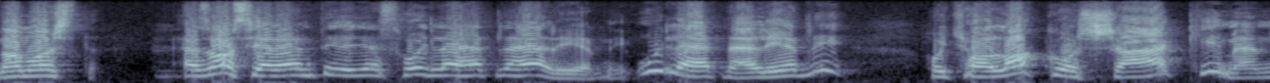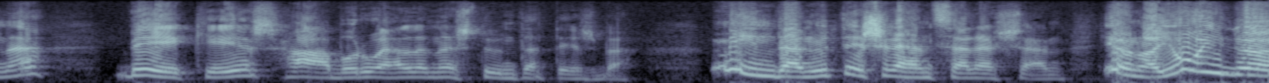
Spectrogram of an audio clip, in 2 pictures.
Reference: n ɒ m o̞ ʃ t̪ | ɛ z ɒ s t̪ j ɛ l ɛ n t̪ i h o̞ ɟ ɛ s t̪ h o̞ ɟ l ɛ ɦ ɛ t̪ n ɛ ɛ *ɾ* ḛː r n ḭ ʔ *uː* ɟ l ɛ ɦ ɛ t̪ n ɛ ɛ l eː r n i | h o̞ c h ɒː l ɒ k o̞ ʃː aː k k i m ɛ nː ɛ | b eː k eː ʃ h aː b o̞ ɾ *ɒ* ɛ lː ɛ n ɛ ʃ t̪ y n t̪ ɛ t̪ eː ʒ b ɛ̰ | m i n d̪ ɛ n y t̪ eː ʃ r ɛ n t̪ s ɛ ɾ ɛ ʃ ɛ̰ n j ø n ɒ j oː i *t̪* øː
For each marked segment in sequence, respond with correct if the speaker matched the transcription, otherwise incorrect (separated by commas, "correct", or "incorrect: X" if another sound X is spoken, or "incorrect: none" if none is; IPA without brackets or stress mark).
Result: incorrect: l, correct, incorrect: u, incorrect: d̪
